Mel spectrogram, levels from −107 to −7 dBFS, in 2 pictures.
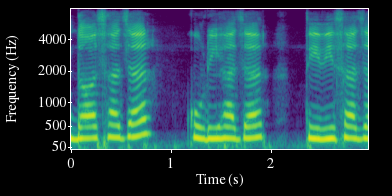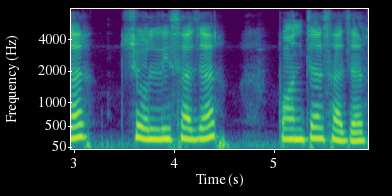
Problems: none marked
